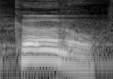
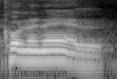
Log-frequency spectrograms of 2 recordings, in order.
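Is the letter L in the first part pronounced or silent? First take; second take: silent; pronounced. First: The first L is silent, sounding like kernel. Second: The first L is pronounced as written. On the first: The speaker calls it right. "You don't pronounce the first L" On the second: The speaker calls it wrong. "so they read the whole word"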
